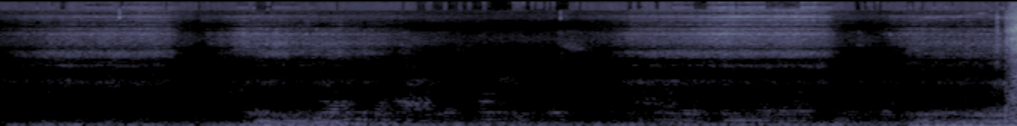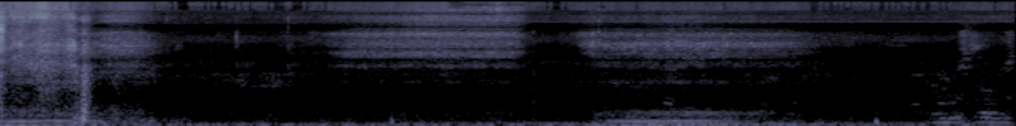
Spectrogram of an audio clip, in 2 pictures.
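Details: Snoring of the film character Captain Jack Sparrow napping, replayed from a film: low rumbling inspiratory snores about every four seconds with a louder snort midway; snoring.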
